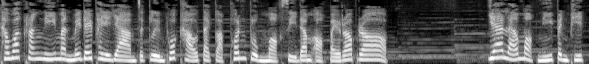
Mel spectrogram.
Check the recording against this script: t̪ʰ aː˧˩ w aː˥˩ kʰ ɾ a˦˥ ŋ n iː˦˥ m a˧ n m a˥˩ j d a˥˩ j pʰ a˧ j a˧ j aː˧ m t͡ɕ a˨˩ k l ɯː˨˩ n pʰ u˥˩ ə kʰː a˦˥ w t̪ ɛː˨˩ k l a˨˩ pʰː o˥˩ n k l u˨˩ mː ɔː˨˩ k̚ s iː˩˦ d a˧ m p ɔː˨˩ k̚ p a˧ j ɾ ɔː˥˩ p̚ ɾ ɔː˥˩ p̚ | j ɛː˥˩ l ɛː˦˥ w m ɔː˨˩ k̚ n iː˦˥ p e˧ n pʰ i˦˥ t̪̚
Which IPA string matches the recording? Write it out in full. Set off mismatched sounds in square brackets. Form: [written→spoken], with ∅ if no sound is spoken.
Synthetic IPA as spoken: t̪ʰ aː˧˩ w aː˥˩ kʰ ɾ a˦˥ ŋ n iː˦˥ m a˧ n m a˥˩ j d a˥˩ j pʰ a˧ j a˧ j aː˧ m t͡ɕ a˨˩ k l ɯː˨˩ n pʰ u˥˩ ə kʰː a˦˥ w t̪ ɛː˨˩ k l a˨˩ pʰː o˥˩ n k l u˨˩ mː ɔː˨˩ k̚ s iː˩˦ d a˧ m [p→ʔ] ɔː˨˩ k̚ p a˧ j ɾ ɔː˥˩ p̚ ɾ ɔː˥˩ p̚ | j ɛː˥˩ l ɛː˦˥ w m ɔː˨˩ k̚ n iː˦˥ p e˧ n pʰ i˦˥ t̪̚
